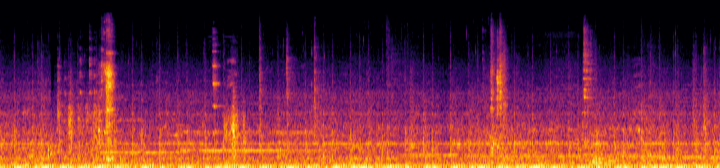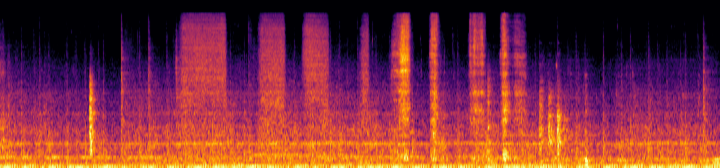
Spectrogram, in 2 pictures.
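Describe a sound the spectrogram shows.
Chopsticks clink against a bowl.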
